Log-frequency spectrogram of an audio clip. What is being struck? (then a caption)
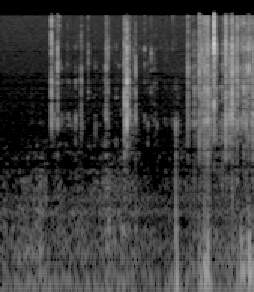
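Soap bar. A utility knife blade scores and slices a solid yellow bar of soap held in the hand, cutting it into small crunchy cubes that crumble off. Quiet, gritty scraping and crisp crunching cuts come in scattered bursts, thickening toward the end.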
